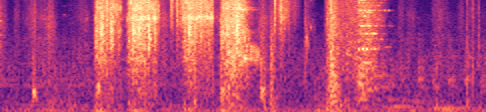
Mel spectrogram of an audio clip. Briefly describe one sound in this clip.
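A blade swooshes through the air in quick swings.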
